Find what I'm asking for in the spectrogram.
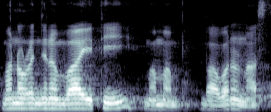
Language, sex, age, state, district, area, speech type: Sanskrit, male, 45-60, Telangana, Karimnagar, urban, spontaneous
